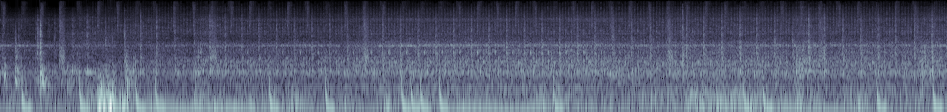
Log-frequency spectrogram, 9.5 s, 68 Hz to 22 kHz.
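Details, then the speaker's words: BMW E92 330d at auction inspection, whole car shaking randomly, smoking and burning oil; uneven, stumbling idle with random sharp knocks breaking through the clatter and no steady rhythm; rough idle with knocking. "oh what was that it's stumbling a lot um it's see you probably can't i guess you can't feel it but the whole car is shaking and it's not a consistent shake it's it's so random"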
